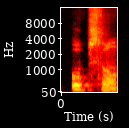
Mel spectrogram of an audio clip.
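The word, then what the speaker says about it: υ: Y, som de U. isso, exatamente. Né? Então é o Y. A melhor pronúncia assim, que fica mais fácil para a gente é o Y, né? Ele pode ter Uhum. o som de U, de I, dependendo do contexto de I, né?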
